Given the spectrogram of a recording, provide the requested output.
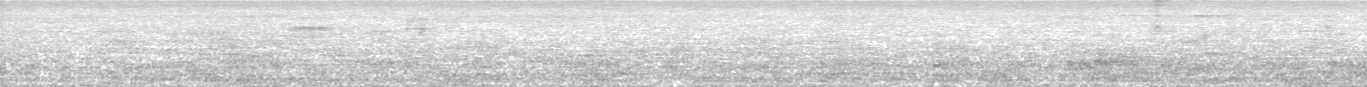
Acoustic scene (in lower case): park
